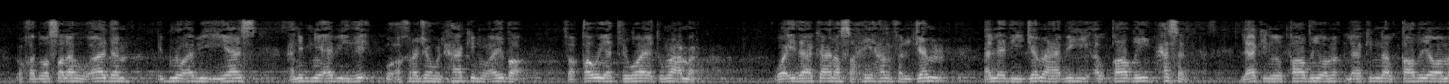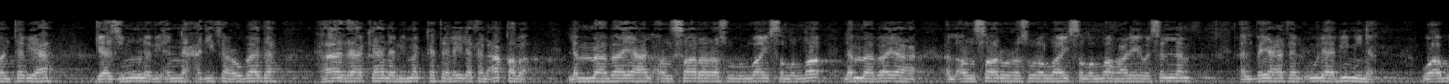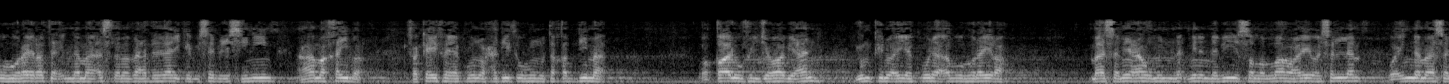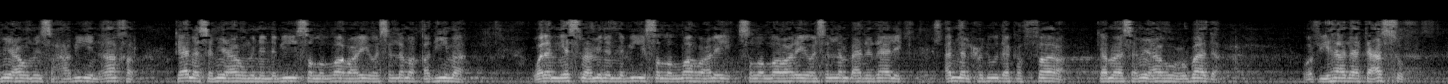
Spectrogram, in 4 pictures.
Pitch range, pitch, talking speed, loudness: 140-145 Hz, 145 Hz, 130 wpm, -22 LUFS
